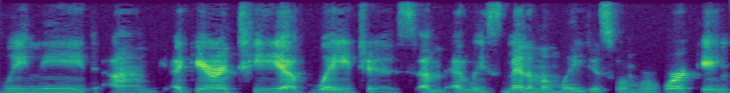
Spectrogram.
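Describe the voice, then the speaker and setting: A woman speaks at a fairly slow pace in an American accent. Her pitch is very deep and low. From US South (Birmingham, Alabama) and Compton, California. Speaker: employment lawyer and mediator. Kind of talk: interview.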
